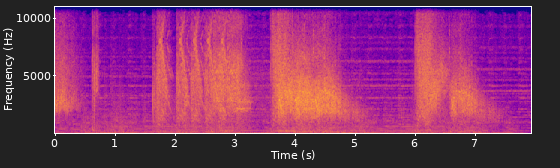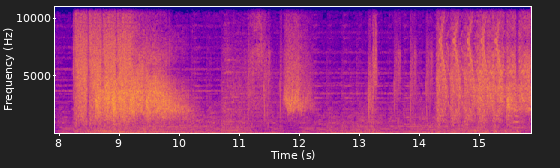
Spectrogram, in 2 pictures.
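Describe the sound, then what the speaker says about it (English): Beehives being destroyed in Mega Man Legends sound as repeated crashing impacts, whooshes and booming blasts, with loud bursts recurring throughout over a continuous game background. "And just destroying those beehives."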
